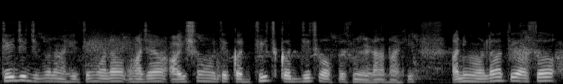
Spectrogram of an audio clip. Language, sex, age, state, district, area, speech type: Marathi, male, 18-30, Maharashtra, Thane, urban, spontaneous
